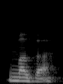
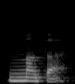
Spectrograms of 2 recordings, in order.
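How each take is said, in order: No difference in how they are said.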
